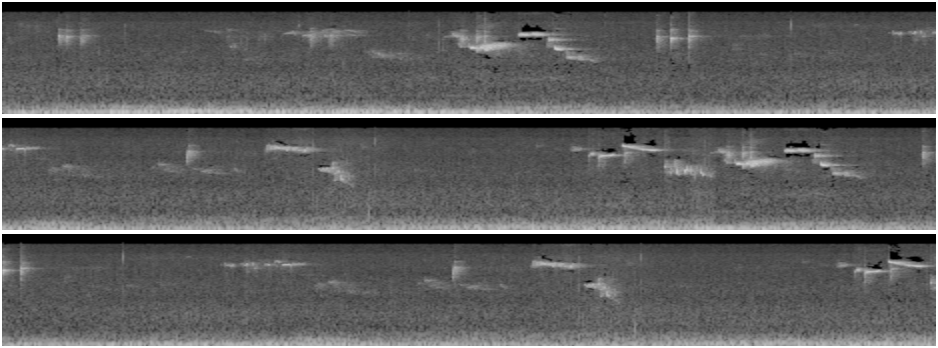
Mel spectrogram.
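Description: Songbirds chirping and calling outdoors: short high calls and quick falling notes, in clusters every few seconds, over a steady low rumble.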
